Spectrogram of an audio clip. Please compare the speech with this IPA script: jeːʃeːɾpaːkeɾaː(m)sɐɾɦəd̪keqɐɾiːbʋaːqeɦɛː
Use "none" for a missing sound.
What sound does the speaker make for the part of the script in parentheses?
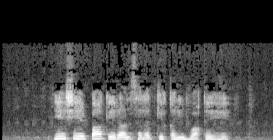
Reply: n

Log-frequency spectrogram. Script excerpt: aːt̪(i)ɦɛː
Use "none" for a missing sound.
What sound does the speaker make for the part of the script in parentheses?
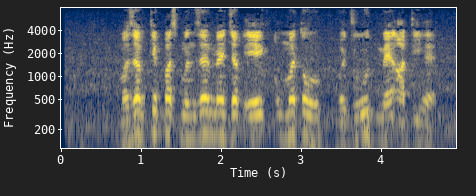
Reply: i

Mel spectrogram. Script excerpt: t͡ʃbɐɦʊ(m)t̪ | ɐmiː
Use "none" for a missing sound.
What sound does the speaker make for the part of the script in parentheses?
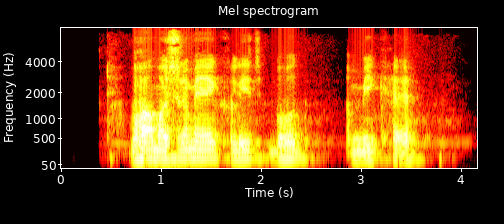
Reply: none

